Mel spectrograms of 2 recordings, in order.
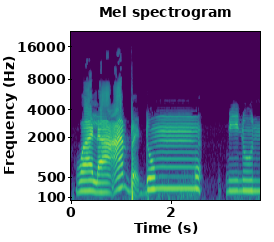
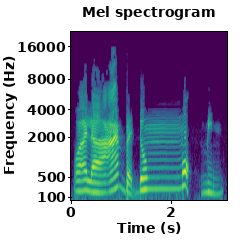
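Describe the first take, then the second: First: The last word ends with a full "-un" ending. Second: The last word is cut short without "-un". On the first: The reading continues on. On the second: The reader stops here.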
